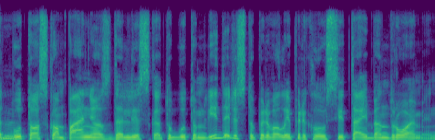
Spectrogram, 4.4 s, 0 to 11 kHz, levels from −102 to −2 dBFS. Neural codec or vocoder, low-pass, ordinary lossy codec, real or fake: none; 9.9 kHz; Opus, 64 kbps; real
